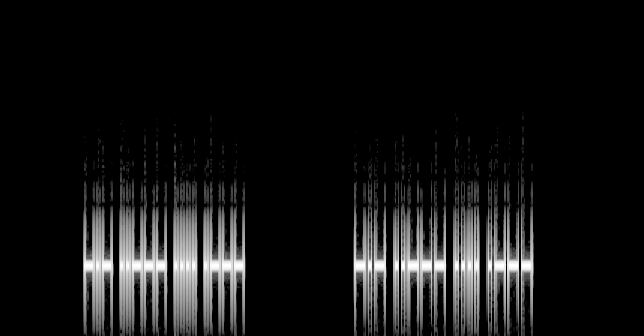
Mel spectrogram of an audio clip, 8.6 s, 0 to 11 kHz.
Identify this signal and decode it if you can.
Morse code, heard as a keyed tone, about 28 wpm, 700 Hz. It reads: K2HJ K2HJ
